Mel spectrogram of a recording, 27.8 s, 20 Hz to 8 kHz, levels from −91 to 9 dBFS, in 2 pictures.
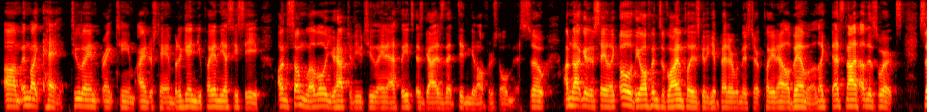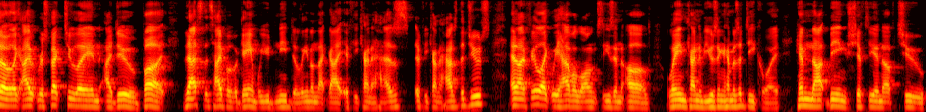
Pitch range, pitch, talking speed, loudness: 110-125 Hz, 115 Hz, 255 wpm, -26 LUFS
